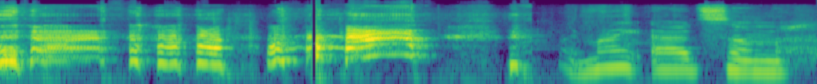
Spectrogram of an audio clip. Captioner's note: maniacal laughter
